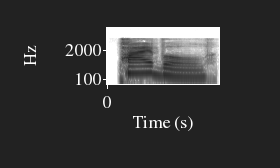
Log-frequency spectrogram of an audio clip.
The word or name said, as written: pibal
